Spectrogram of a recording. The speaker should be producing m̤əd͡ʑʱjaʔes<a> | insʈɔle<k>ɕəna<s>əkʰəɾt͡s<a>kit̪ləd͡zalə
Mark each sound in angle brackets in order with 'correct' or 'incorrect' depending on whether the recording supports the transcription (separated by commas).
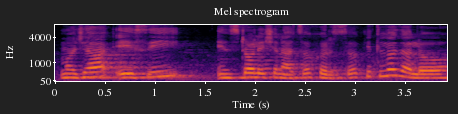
incorrect, incorrect, incorrect, incorrect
